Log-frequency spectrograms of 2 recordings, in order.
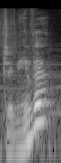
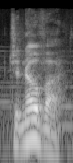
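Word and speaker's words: Jenova: uh Geneva right there to Geneva I am pronouncing that wrong Genova there it is uh who I'm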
